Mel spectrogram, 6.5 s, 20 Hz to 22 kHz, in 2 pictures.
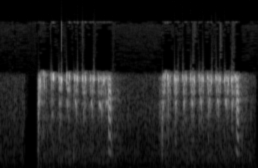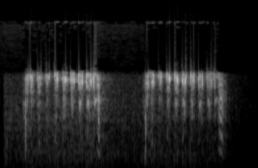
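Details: Black Stork during feeding, Estonia, 24 August 2011, in the breeding season: four rapid rattling, pulsed bursts, each lasting about a second and repeated about every one and a half seconds, with quiet gaps between them.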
